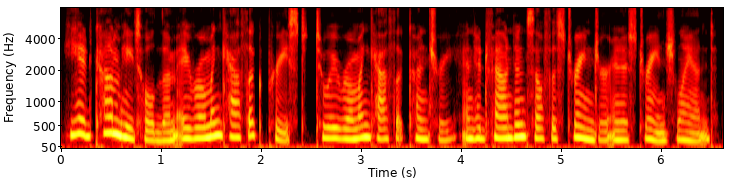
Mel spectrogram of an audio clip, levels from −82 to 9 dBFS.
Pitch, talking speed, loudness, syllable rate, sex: 225 Hz, 225 wpm, -17 LUFS, 5.4 syllables/s, female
